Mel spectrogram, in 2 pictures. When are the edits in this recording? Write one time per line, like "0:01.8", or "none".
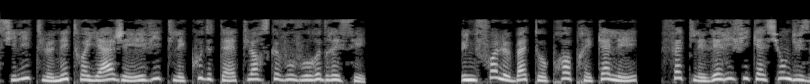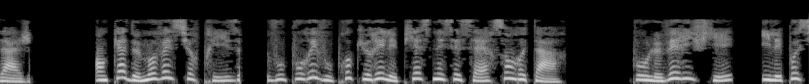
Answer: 0:14.3

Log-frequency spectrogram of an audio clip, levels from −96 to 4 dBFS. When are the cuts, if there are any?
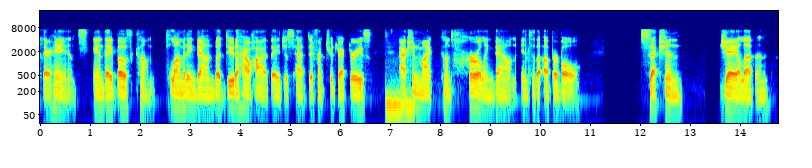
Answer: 0:01.0

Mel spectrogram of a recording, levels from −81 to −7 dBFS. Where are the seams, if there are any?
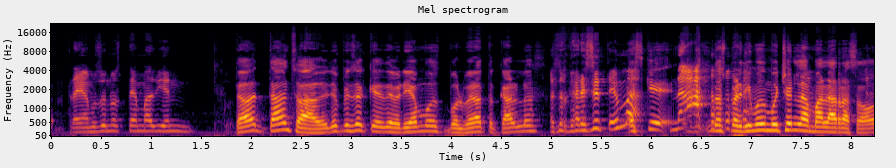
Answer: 0:01.7

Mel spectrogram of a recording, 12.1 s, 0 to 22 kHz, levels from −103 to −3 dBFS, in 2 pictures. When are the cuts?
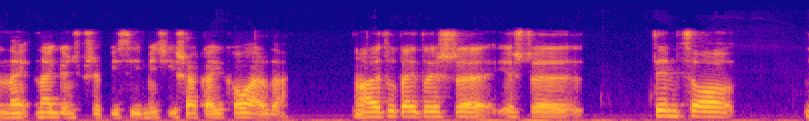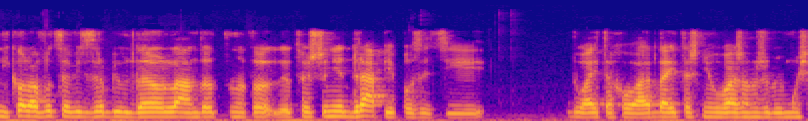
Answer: none

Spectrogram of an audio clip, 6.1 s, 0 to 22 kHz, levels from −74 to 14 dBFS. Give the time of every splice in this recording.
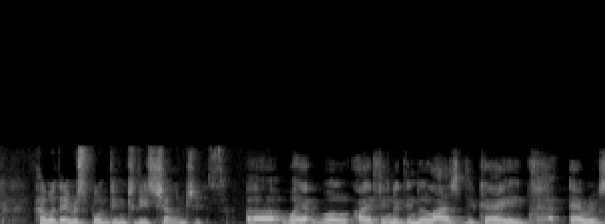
0:02.3

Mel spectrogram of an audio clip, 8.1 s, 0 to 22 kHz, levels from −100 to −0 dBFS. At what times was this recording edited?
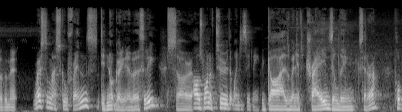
0:05.2
0:06.6

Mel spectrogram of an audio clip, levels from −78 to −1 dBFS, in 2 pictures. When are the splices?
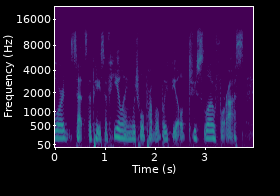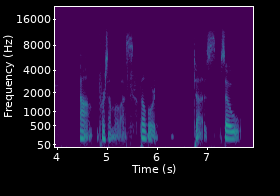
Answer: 0:05.6

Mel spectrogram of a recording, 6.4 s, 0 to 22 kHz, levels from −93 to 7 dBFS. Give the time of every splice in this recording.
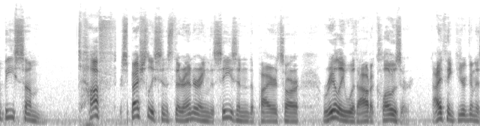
0:01.6

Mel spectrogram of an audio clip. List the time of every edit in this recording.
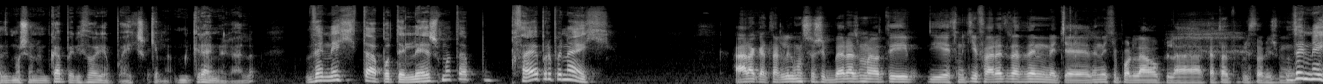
0:01.5
0:02.8

